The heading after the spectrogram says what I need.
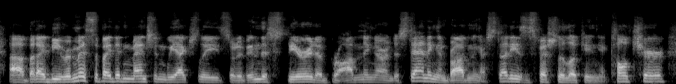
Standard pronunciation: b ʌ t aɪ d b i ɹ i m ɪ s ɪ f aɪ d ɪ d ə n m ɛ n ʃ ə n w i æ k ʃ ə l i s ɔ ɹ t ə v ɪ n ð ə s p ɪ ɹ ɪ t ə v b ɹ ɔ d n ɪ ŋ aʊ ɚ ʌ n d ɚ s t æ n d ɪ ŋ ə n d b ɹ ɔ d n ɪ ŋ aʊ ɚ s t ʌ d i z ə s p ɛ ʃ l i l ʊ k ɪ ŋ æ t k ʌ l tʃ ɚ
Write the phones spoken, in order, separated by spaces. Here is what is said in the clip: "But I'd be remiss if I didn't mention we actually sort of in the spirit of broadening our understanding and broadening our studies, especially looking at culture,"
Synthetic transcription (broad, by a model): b ʌ t aɪ d b i ɹ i m ɪ s ɪ f aɪ d ɪ d n m ɛ n ʃ ə n w i æ k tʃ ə l i s ɔ ɹ t ə v ɪ n ð ə s p ɪ ɹ ɪ t ə v b ɹ ɔ d n ɪ ŋ aʊ ɚ ʌ n d ɚ s t æ n d ɪ ŋ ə n b ɹ ɔ d n ɪ ŋ aʊ ɚ s t ʌ d i z ə s p ɛ ʃ l i l ʊ k ɪ ŋ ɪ t k ʌ l tʃ ɚ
